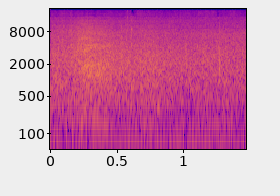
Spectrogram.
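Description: Waterfall in Zelda: Wind Waker HD, a steady broadband rushing wash of falling water, even and unbroken throughout.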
